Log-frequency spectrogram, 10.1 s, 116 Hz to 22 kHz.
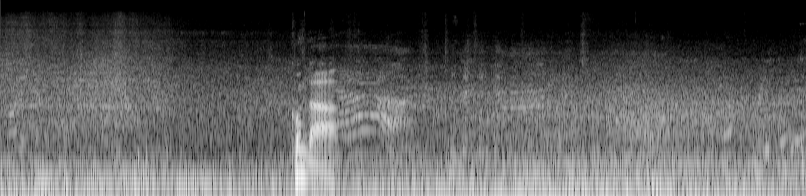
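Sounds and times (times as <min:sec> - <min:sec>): street traffic: 0:00.0 - 0:10.0
vehicle engine rumbling: 0:00.0 - 0:10.0.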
